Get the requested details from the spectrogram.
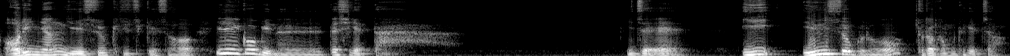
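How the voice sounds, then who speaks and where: A man, a pastor, giving a Bible lecture and asking his listeners questions along the way. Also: medium pitch. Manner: animated, drawn-out fillers, rhetorical questions to the listeners.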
